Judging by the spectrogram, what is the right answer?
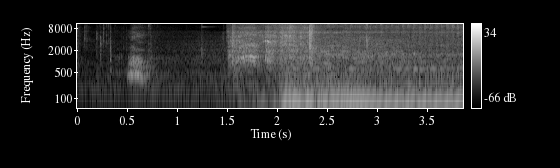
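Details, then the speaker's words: Nissan 200SX S12 Silvia CA20E, first start after installing the distributor, ignition timing not yet set: starter cranks briefly, then the engine catches and settles into a steady, even idle; starts and runs normally. "No way. Works."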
